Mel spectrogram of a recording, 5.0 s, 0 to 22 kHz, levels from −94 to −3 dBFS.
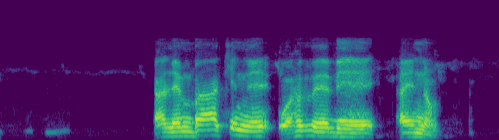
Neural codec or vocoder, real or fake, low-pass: codec, 24 kHz, 6 kbps, HILCodec; fake; 7.2 kHz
